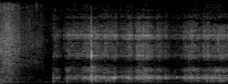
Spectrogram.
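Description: Thin plastic grocery bag being picked up and handled, rustling, with a couple of small clicks.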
